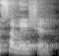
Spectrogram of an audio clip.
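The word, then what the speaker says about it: summation: अब आप इसको बोल सकते हो समेशन। क्या बोल सकते हो, समेशन। सिग्मा भी ठीक है, गलत नहीं है, लेकिन समेशन ज्यादा एक अच्छा प्रोनाउंसिएशन होता है।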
